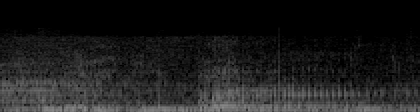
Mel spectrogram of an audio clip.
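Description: Lion roaring while being attacked by Cape buffalo, with the strongest cry about a second in.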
